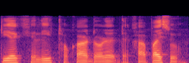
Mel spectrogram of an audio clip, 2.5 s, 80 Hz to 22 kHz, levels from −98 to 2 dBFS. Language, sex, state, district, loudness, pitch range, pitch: Assamese, male, Assam, Hailakandi, -21 LUFS, 105-125 Hz, 115 Hz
